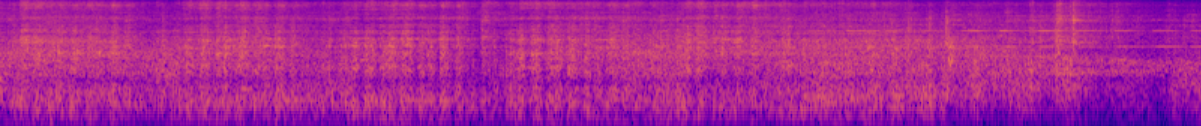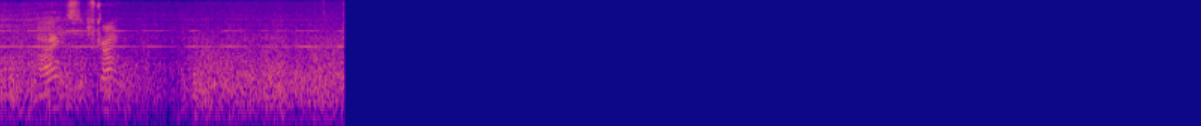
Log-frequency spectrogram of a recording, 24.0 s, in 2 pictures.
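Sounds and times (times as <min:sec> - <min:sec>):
train wheels clacking on rail joints: 0:00.0 - 0:12.4.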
